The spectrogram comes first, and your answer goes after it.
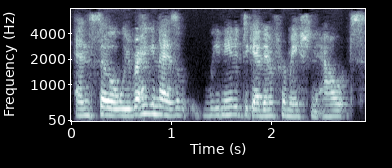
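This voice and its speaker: Mellow woman, dull lo-fi interview. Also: lowish voice, fairly quick. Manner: steady, with frequent fillers. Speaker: extension professional. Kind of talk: documentary interview. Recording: dull lo-fi recording.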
